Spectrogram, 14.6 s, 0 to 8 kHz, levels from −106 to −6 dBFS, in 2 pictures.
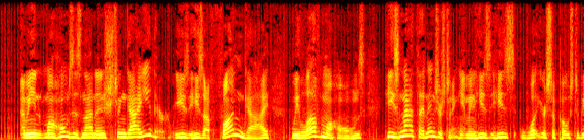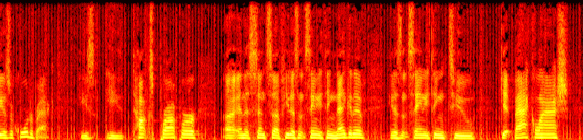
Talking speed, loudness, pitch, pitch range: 220 wpm, -25 LUFS, 170 Hz, 155-190 Hz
